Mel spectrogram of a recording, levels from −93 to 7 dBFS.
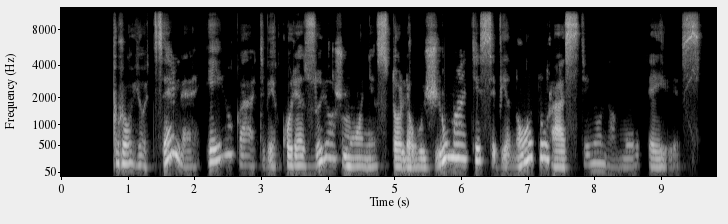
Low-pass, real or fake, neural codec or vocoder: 10.8 kHz; fake; vocoder, 44.1 kHz, 128 mel bands every 256 samples, BigVGAN v2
